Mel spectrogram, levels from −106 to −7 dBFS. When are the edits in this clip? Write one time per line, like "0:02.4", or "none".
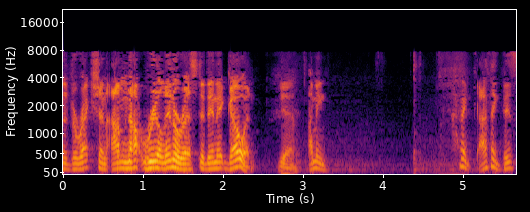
0:03.0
